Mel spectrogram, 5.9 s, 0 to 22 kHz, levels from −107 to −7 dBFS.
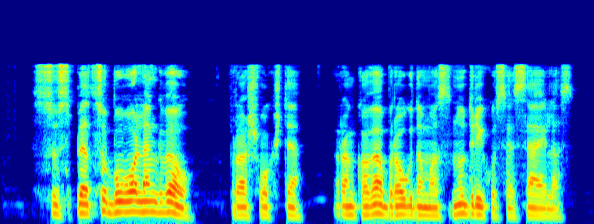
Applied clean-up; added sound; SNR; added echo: none; none; none; none.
